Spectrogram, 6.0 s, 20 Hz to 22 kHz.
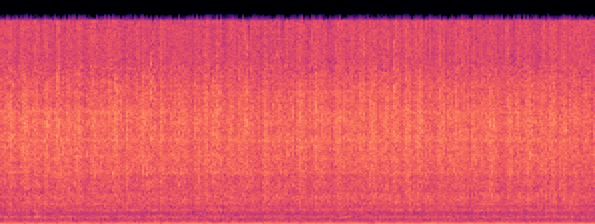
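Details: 1981 Camaro V8, warm, after a top-end swap (roller cam, aluminum heads, different intake) and retune, with 35–40 psi oil pressure: a deep, steady idle with an even low rumble and no knocks, misses or ticks. It runs smooth and healthy.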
